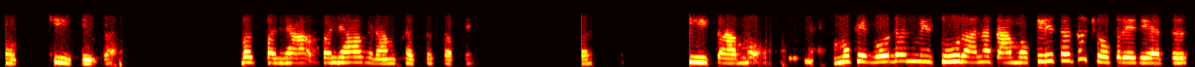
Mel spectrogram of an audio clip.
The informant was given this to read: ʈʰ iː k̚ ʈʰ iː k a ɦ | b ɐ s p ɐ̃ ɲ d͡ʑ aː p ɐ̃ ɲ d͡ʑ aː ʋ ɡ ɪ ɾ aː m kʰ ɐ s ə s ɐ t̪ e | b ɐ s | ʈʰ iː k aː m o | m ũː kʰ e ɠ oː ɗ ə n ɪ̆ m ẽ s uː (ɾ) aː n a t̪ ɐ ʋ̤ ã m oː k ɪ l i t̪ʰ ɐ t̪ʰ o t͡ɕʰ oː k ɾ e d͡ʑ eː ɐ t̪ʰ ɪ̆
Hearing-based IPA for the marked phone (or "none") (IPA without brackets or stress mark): ɾ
